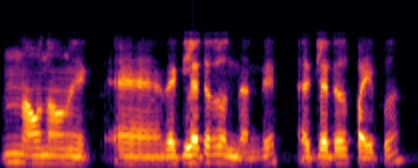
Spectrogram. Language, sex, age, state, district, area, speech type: Telugu, male, 18-30, Andhra Pradesh, Nellore, rural, conversation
